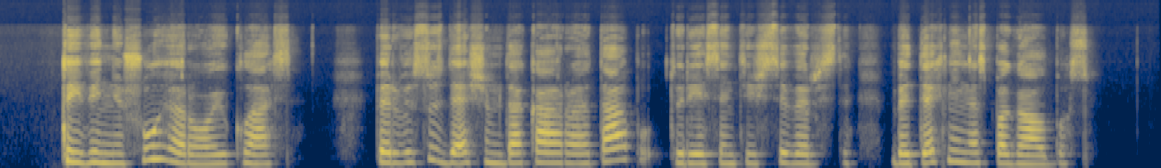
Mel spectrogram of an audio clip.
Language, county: Lithuanian, Vilnius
